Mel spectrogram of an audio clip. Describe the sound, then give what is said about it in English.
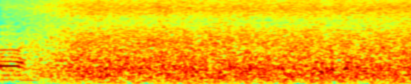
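A waterfall roars in a loud, unbroken rush of falling water, a broad steady hiss and churn that stays constant from start to finish. “I think I'm going to set up, point it directly at the waterfall, try and get some of this nice water in the foreground”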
